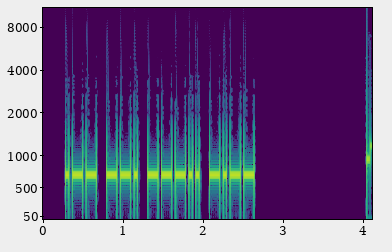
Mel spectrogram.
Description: Morse code, heard as a keyed tone, about 28 wpm, 700 Hz. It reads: WG8Y
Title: NA SOTA Chaser Callsigns 28wpm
